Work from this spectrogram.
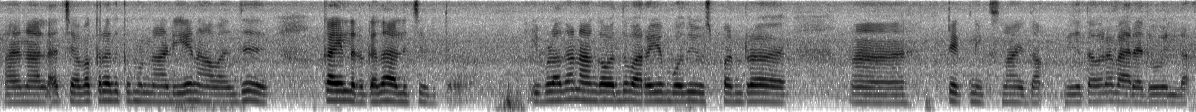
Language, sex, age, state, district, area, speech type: Tamil, female, 18-30, Tamil Nadu, Kanyakumari, rural, spontaneous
